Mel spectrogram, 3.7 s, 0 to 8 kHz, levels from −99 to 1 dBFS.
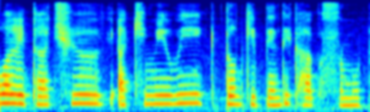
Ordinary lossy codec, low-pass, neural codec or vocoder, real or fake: none; 7.2 kHz; codec, 44.1 kHz, 7.8 kbps, Pupu-Codec; fake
